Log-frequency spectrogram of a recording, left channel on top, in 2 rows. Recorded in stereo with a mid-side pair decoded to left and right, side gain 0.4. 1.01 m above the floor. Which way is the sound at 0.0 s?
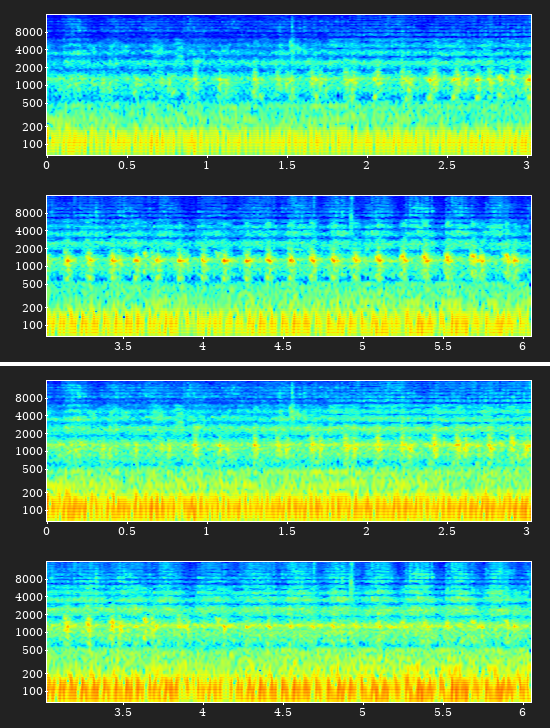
55° right.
